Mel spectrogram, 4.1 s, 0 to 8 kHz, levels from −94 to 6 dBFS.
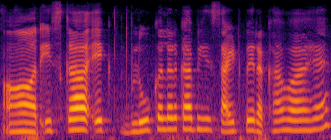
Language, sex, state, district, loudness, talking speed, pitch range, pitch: Hindi, female, Odisha, Sambalpur, -19 LUFS, 175 wpm, 195-230 Hz, 215 Hz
